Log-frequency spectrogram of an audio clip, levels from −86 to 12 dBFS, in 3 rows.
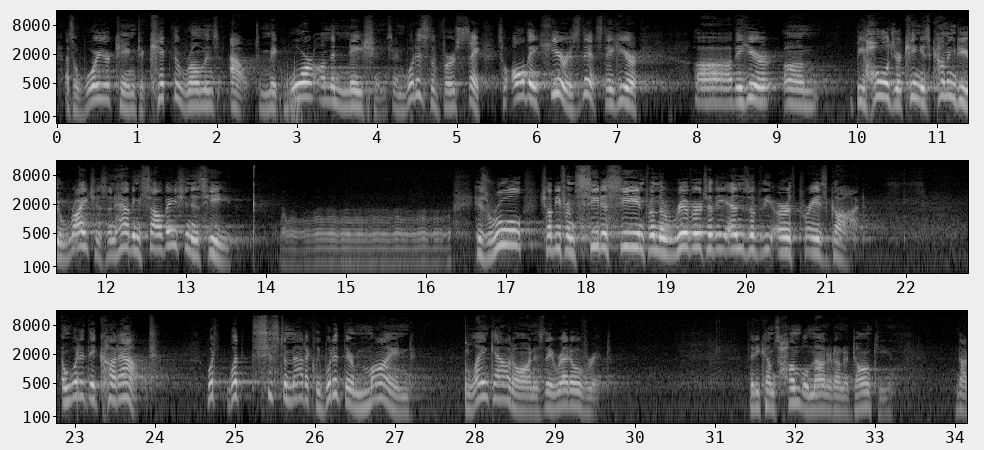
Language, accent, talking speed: English, American, 170 wpm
